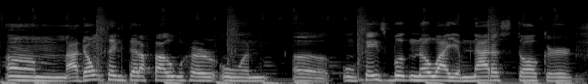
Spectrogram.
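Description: Over music in the background, a woman with an American accent talks at a fairly slow pace in a medium pitch with monotone, flat intonation. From Philadelphia. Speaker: podcast host. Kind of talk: casual slang.

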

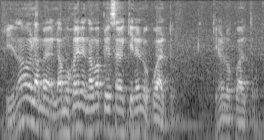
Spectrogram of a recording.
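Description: A man with a French accent is heard with audible room echo and noticeable background noise. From France. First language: French (speaking Spanish). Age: 30s. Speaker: bartender. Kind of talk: casual chat.

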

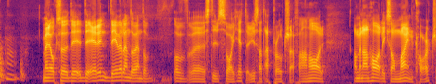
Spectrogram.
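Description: Over a quiet background, a man with an ordinary speaking voice talks at a moderate pace, his pitch fairly low with ordinary variation. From southern Sweden (Skåne). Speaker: podcast host. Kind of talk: casual chat.

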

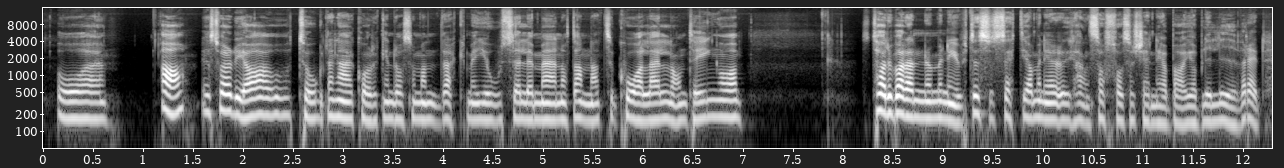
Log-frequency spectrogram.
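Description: A woman talks at a fairly quick pace in a fairly low pitch, her dark, mellow tone showing ordinary pitch variation. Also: dry, close sound with no echo, very clean recording, silent background. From Gothenburg area, Sweden. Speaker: former drug user sharing her story. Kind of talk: testimony. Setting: studio.

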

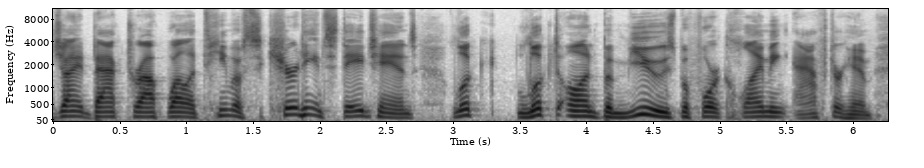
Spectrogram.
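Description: Recorded very cleanly against a silent background, a man with an unremarkable speaking voice talks at a fairly high pitch with lively intonation. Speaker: podcast co-host and musician. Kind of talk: casual chat. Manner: sighing, opinionated, conversational.

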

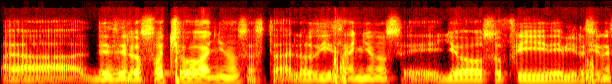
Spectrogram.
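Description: A normal speaking voice with ordinary pitch variation comes through dry and close with no echo over a quiet background. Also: man. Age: 20s. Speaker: musician, band vocalist. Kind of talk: casual chat.

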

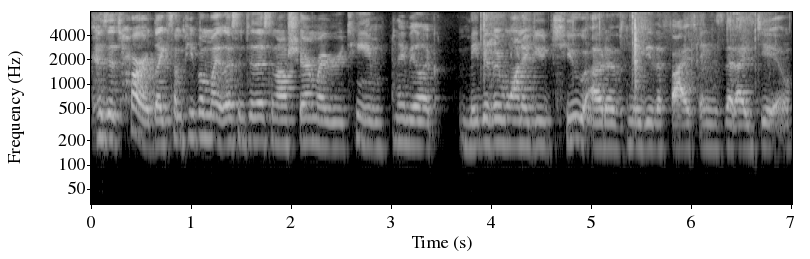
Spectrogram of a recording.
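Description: With a Canadian accent, a woman speaks at a fairly low pitch in a monotone, flat intonation over noticeable background noise. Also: fairly quick pace. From Canada. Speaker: entrepreneur and anti-trafficking advocate. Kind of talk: casual interview.

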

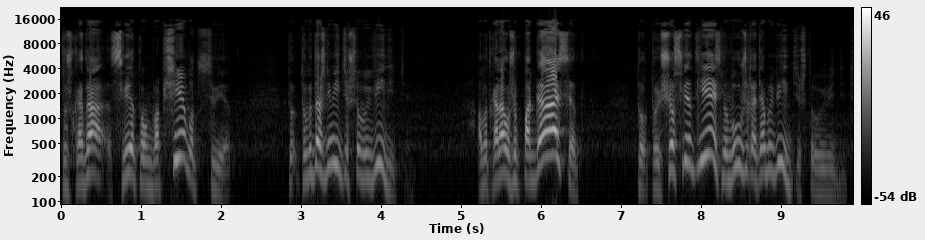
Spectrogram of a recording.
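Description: At a fairly quick pace yet with long, frequent pauses, a man speaks at a high pitch with very wide pitch swings and big swings in loudness. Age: 50s. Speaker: religious teacher. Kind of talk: lecture. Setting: classroom with live audience. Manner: animated.

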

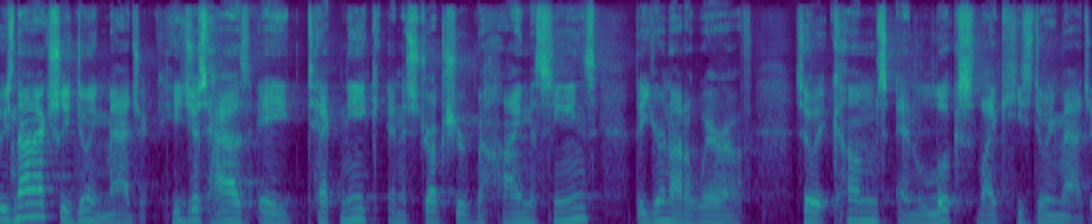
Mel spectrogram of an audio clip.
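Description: Fairly high in pitch and somewhat breathy, a man talks at a fairly quick pace with an American accent. The recording is very clean, with a silent background. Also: ordinary pitch variation. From Austin, Texas. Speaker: online course creator and real estate investor. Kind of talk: casual solo video talk about a book. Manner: casual, with fillers and repeats.

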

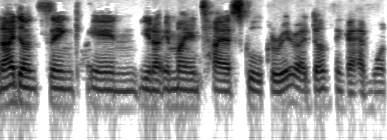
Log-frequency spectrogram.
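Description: A man's medium-pitched voice in an English Midlands accent. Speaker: teacher and podcast host. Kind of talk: casual interview.

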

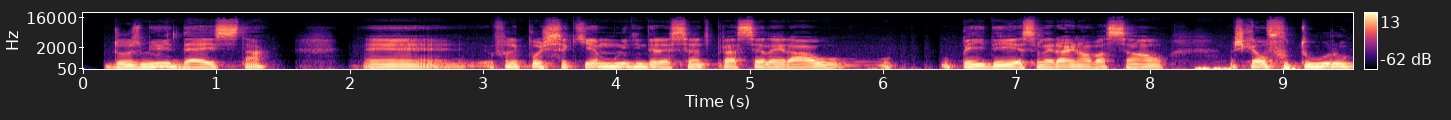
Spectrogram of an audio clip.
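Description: Speaking at a moderate pace, a man holds a fairly high pitch with fairly even intonation. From Brazil, Recife (Pernambuco). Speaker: agtech innovation hub CEO. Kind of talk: podcast interview. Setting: in-person studio recording.

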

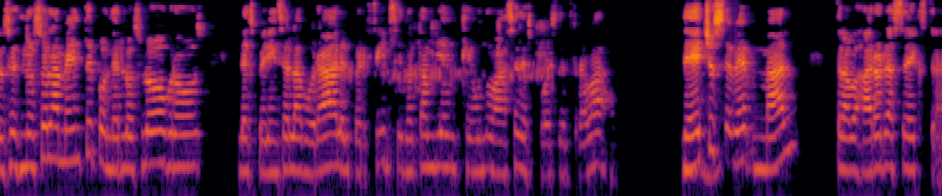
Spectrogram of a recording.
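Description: A woman speaks at a moderate pace with medium pitch and fairly even intonation. Hers is a plain, everyday voice. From Dominican Republic. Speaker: service designer. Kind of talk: interview.

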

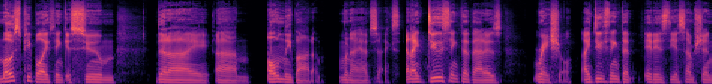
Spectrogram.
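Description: A man talks in a plain, everyday voice at a fairly low pitch and moderate pace with ordinary pitch variation, in a very clean recording with a silent background and a dry, close sound with no echo. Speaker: stand-up comedian. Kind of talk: casual interview chat.

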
